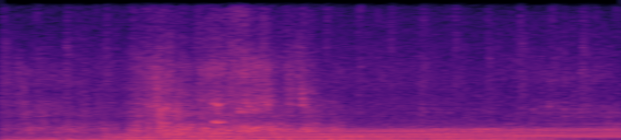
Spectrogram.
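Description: A Ford Mustang California Special pulls away by the seaside, its engine a loud, close, steady rumble that eases slightly as the car moves off.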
